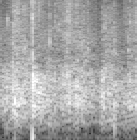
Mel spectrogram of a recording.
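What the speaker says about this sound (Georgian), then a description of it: "აპლოდისმენტები" Studio audience applause on a Georgian comedy game show, a brief continuous patter of clapping with a couple of louder claps, fairly close and steady.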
